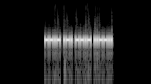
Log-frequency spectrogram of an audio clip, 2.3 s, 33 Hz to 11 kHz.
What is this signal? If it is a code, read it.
Morse code, heard as a keyed tone, about 59 wpm, 700 Hz. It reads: QRQ?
